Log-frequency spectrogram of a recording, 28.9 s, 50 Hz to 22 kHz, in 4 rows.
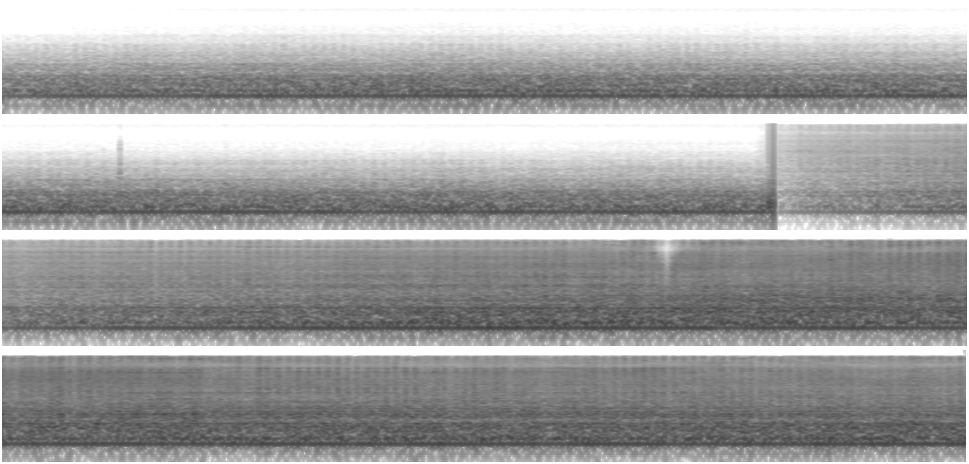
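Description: Helicopter cabin noise in flight: a steady low drone from the rotor and engine under a wash of rushing air noise. It cuts off abruptly about 13 seconds in and returns louder, with more hiss.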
